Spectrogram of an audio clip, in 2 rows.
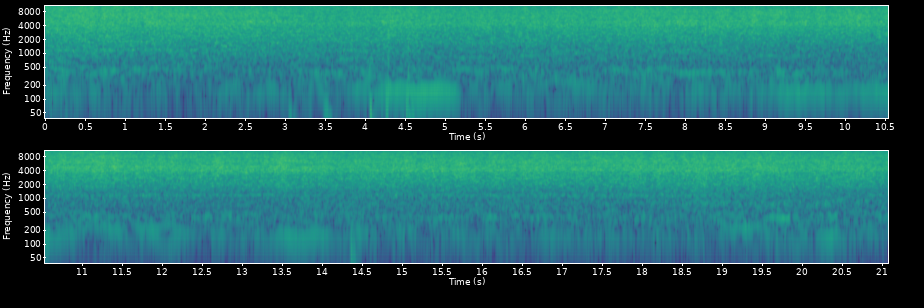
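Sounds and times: liquid spraying: 0:00.0 - 0:05.1, 0:14.2 - 0:14.7.

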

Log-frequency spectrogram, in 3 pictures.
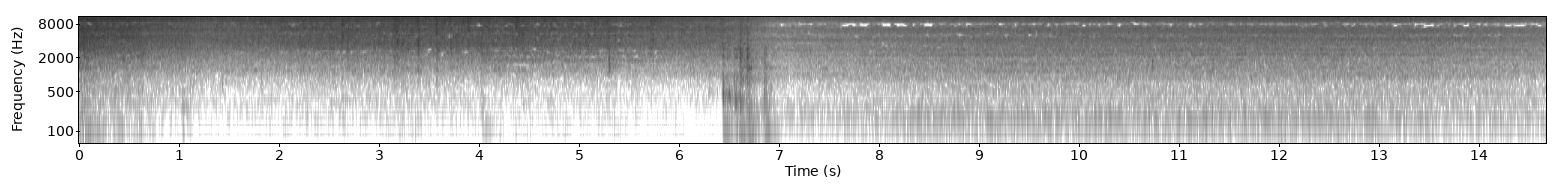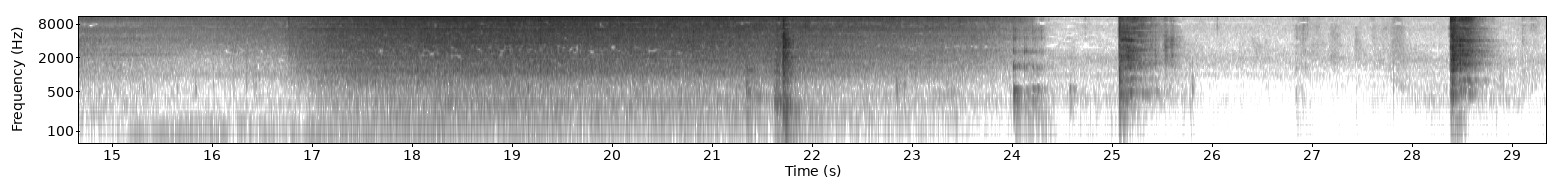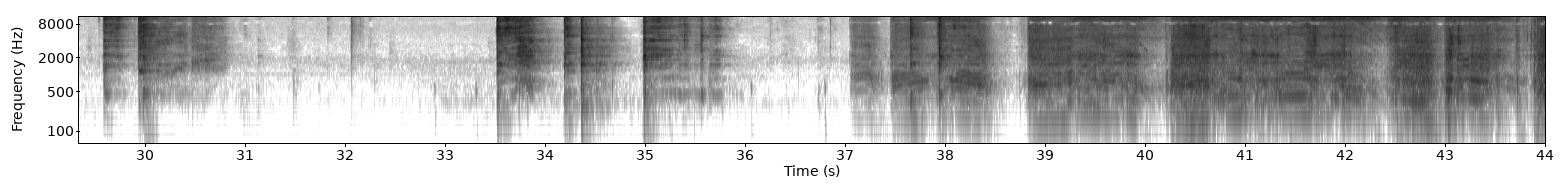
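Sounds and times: water sizzling in a hot pan: 0:00.0 - 0:24.0
metal spoon scraping a pan: 0:29.6 - 0:31.0, 0:33.5 - 0:35.9, 0:37.5 - 0:38.5
immersion blender running: 0:37.4 - 0:44.0.

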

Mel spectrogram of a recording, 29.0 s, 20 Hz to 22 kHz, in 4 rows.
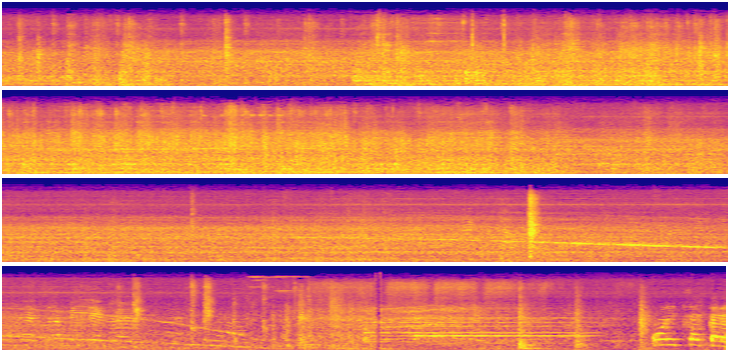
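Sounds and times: tram rumbling on rails: 0:00.0 - 0:29.0.

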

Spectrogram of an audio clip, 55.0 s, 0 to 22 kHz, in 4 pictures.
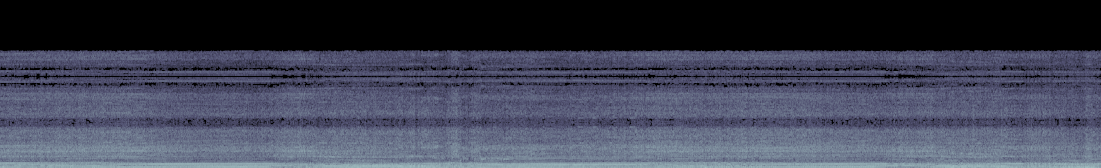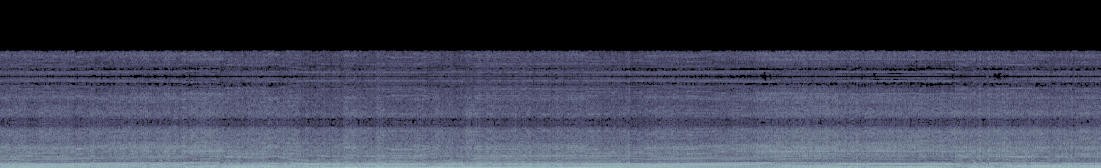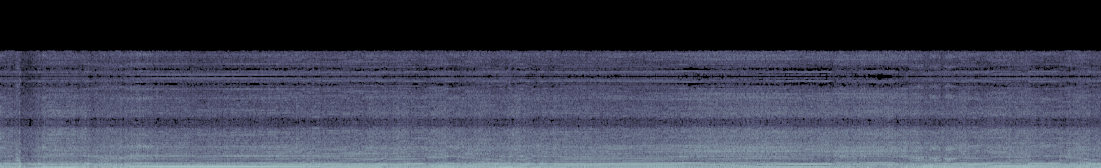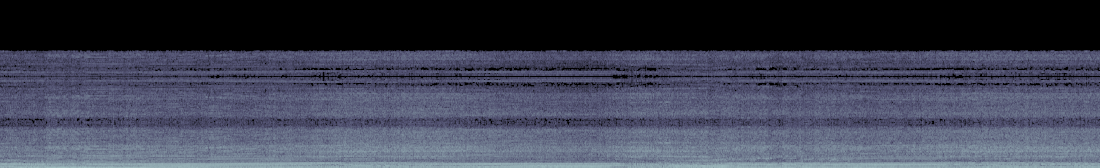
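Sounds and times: kart engine revving: 0:00.0 - 0:55.0.

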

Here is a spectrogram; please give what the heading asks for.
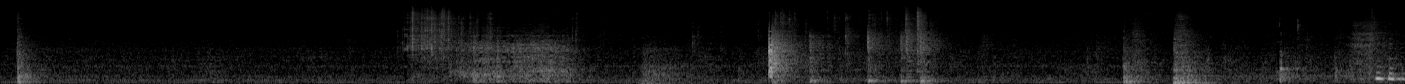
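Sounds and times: baking tray scraping on oven rack: 0:04.5 - 0:06.0.

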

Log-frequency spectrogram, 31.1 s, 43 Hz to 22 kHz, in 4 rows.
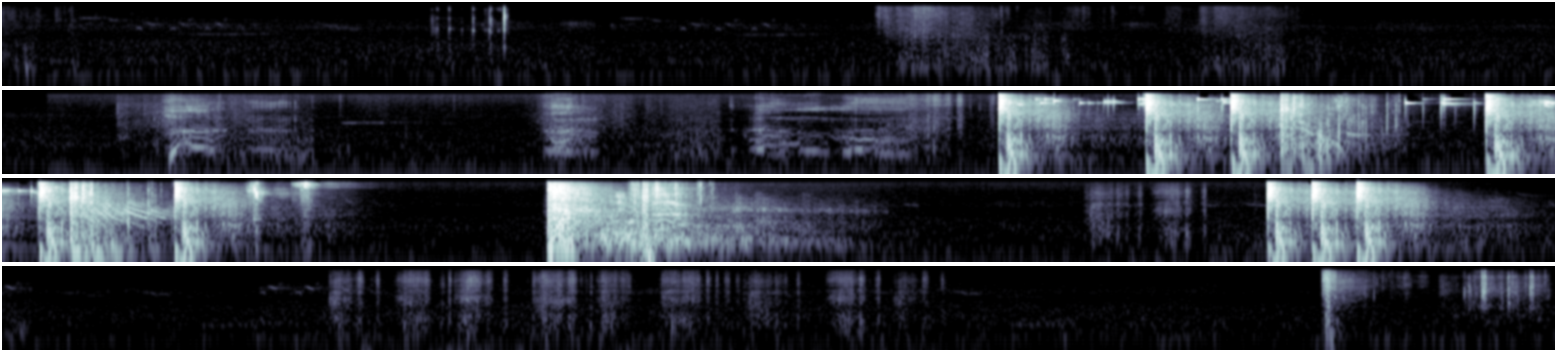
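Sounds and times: pistol shots: 0:12.7 - 0:17.2, 0:18.3 - 0:19.8, 0:21.9 - 0:23.0.

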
